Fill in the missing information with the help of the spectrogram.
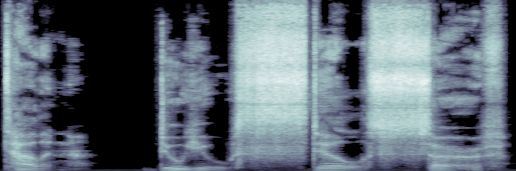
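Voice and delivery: low, slow, hushed and drawn-out; slow creature voice. Acted. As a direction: speak like a huge old beast weighing every word. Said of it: "fixes her with a stare and says".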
